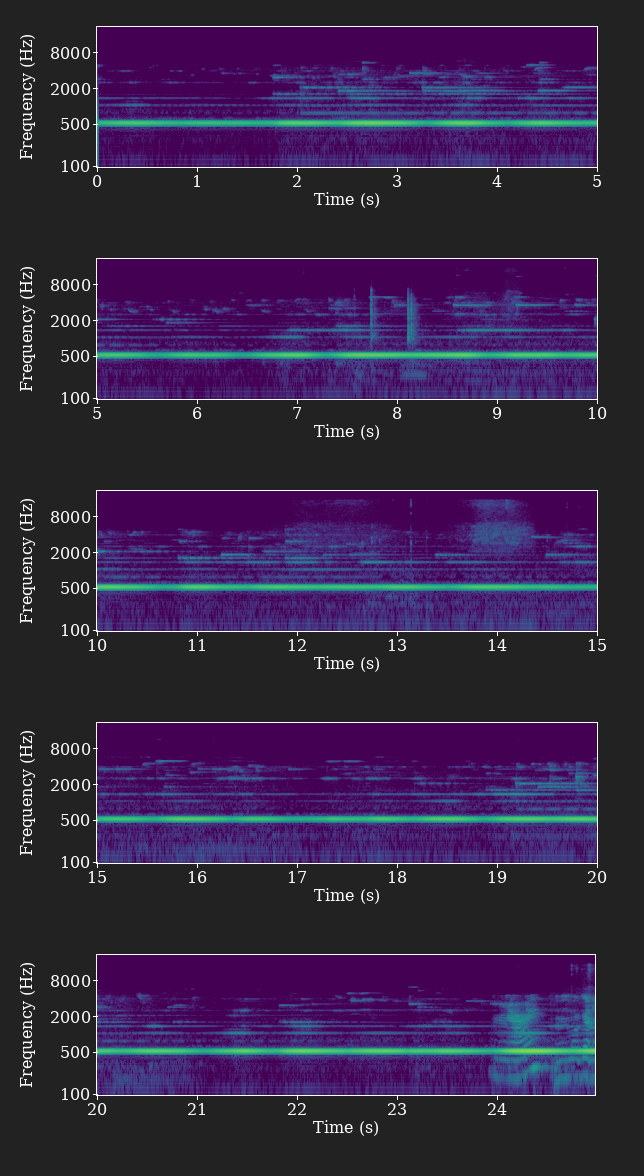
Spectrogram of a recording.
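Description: A singing bowl rings with one steady, sustained mid-pitched tone that holds for the whole stretch, faint shimmering overtones floating above it and a slight wavering pulse in loudness.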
